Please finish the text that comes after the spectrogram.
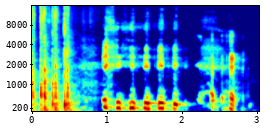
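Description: A chair slips and knocks several times in a quick clatter at the start, followed by someone breaking into short, rhythmic chuckling laughter.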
